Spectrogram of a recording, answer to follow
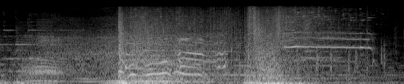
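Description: Cartoon crash and shattering sound effects: two loud smashes about a second apart as a jeep breaks through a wall, over music, with a short vocal exclamation between them.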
